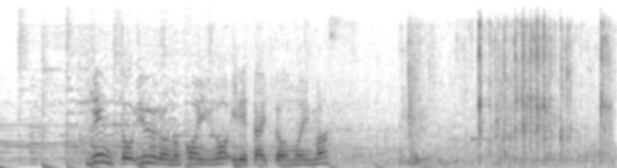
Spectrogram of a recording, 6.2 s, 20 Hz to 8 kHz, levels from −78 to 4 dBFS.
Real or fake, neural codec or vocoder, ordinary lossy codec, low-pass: real; none; Opus, 16 kbps; 7.2 kHz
